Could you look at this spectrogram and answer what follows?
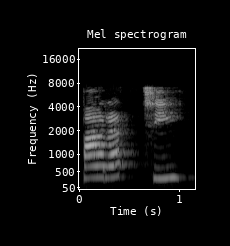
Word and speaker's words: Paraty: Aí nós temos a palavra paraty. Veja que o ti, ele é mais forte. Então, é uma palavra oxítona.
